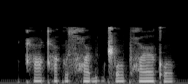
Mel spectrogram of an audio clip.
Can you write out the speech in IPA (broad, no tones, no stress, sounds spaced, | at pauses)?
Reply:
qʰ a qʰ ʊ k ʊ s χ œ b u b t͡ʃʼ oː p χ œː kʼ o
